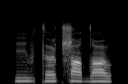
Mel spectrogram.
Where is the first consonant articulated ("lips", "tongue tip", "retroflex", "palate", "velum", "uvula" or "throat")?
lips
